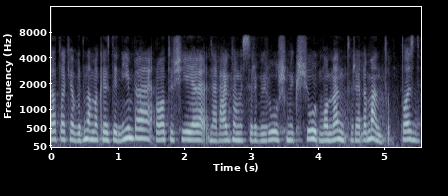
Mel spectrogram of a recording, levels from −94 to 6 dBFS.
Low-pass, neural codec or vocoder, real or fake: 7.2 kHz; codec, 16 kHz, 4 kbps, FreqCodec, smaller model; fake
